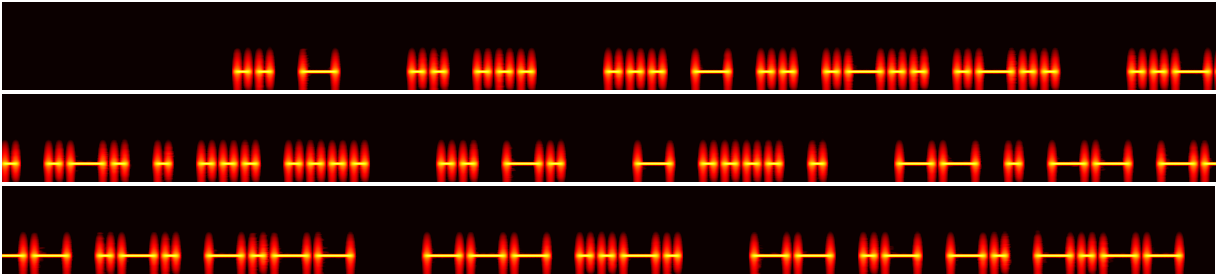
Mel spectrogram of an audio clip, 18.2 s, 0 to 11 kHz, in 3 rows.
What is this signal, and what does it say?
Morse code, heard as a keyed tone, about 22 wpm, 700 Hz. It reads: IT IS STILL FRESH IN THE MEMORY OF MANY
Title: Sentences from Top 1300 Words 22wpm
